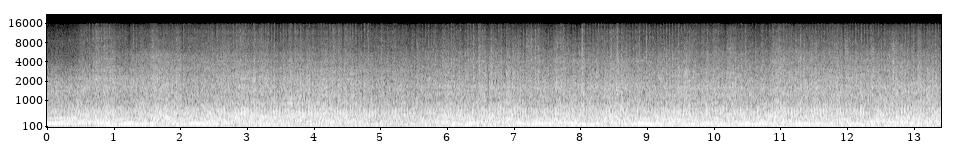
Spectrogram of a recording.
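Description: A Craftsman YT3000 riding mower's 21 hp Briggs & Stratton engine running steadily under load as the tractor drives and mows tall grass.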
